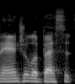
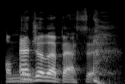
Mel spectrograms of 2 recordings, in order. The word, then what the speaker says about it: Bassett: We could get an Angela Bassett snubbage. Sorry, I said that wrong. Angela Bassett.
